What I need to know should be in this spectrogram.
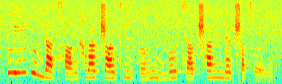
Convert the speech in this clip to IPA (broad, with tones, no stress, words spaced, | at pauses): li˥npu˥˧ mjä˥˩ t͡sʰɑ˧˥ŋ ʂwä˥ ʈ͡ʂɑ˥ʊ̯t̪ʰi˥˩nkɤ˧˥ n̪i˥˩ŋmjo˥ʊ̯ t͡sä˧˥ʈ͡ʂʰa˥n lɥɛ˥ʈ͡ʂʰä˨t̪ʰɤ̰˨˩˦ŋ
